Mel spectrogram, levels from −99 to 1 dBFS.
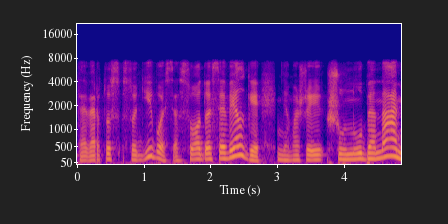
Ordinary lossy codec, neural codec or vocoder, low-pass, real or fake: Opus, 32 kbps; none; 7.2 kHz; real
